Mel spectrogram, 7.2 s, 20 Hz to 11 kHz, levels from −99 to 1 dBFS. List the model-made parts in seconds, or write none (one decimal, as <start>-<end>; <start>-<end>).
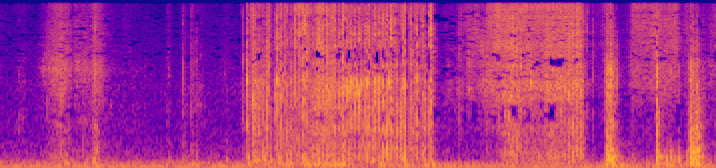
none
